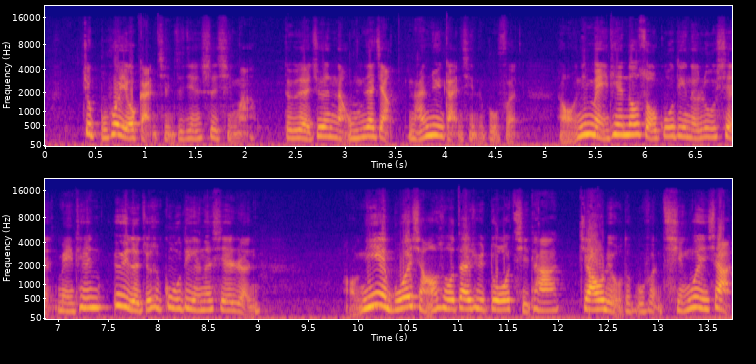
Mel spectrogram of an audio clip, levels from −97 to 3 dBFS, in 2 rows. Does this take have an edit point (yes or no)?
no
